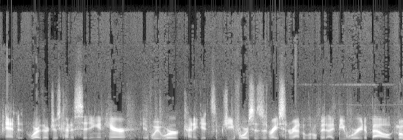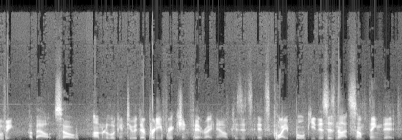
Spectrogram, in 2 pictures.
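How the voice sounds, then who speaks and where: Bright-voiced man vlogging over car noise. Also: medium pitch, quick pace, few pauses, rough recording. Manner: informal, explanatory. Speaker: host of a car-build video channel. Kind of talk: casual product-review vlog talk. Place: inside a loud race car cabin. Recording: steady vehicle noise behind voice.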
